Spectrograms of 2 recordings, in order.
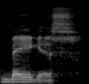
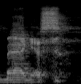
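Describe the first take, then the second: First: Magus said MAY-gus, long A; standard pronunciation. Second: Magus said MAG-us, short A; haggis-like pronunciation. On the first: Shown as a demonstration. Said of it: "usually pronounced". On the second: Retold or imitated. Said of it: "like haggis".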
